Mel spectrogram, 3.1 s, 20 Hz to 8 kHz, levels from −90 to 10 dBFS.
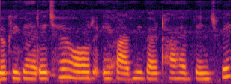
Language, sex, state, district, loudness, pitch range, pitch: Hindi, female, Goa, North and South Goa, -15 LUFS, 210-230 Hz, 225 Hz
